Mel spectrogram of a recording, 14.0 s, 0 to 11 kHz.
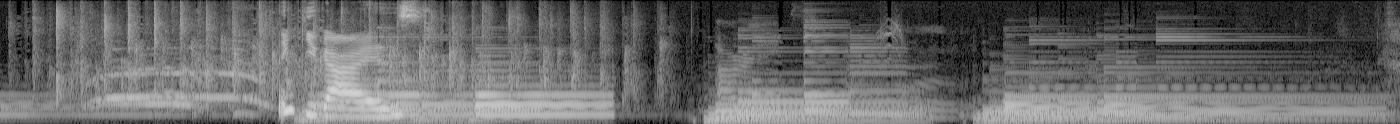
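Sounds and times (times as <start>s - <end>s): guitar chords ringing: 0.0s - 0.6s, 2.8s - 6.2s, 6.9s - 14.0s
guitar notes sliding down: 3.0s - 6.2s, 7.0s - 14.0s.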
